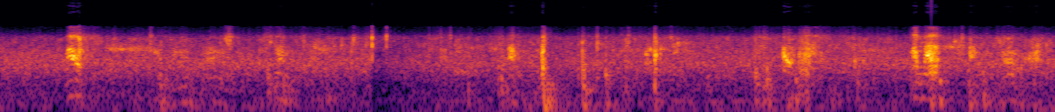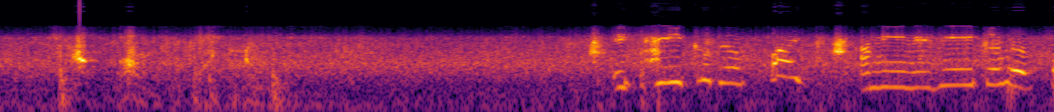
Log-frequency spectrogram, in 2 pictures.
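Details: A Boston Terrier puppy defends the decking against a miniature schnauzer with sharp, yappy barks and whimpering yips.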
